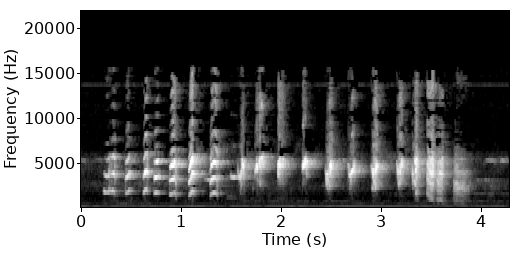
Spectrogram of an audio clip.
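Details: Long-tailed shrike imitating various birds in an extended rolling song. Quick chirps tumble in an even rapid series, shifting from clipped double notes to smeared, buzzy slurs. A low hum continues throughout.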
